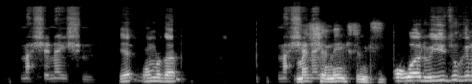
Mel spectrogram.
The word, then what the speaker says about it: machinations: The correct pronunciation of that word is machinations.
